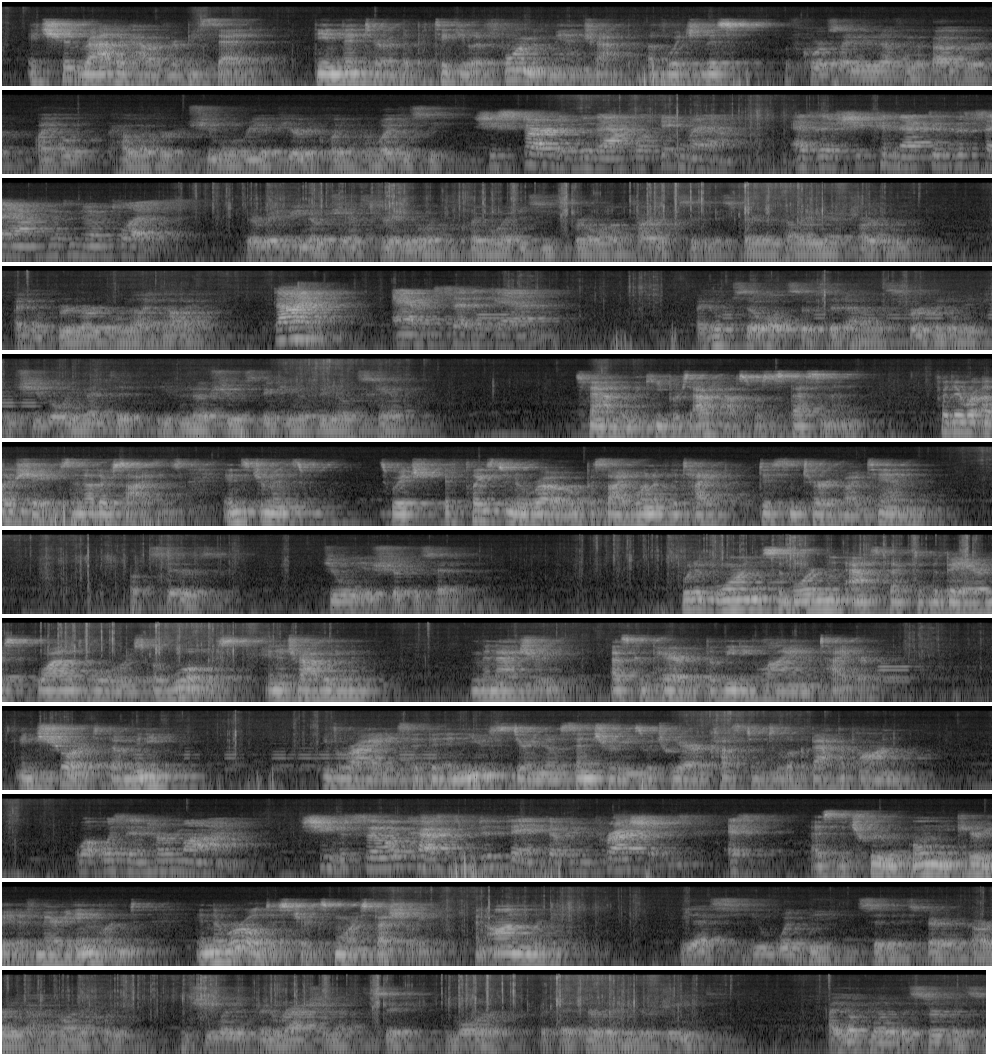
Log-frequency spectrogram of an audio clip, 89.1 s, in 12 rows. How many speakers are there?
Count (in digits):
3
